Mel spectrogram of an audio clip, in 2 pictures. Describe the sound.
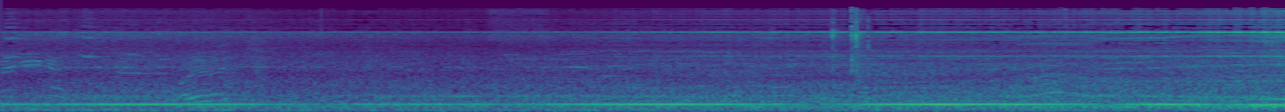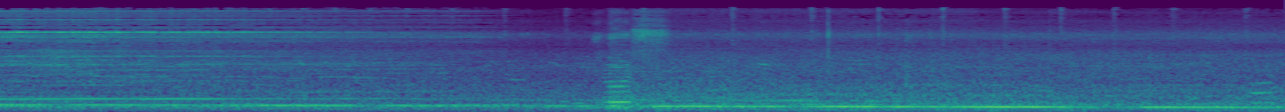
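A train sits at a railway station on a misty early morning. It gives a steady low rumble with a sustained tonal hum that dips slightly in pitch toward the end.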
